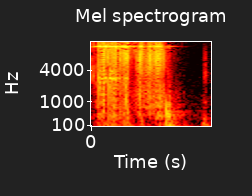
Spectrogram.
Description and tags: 0031 Bottom Studs
Recordings of the Alexander Wang luxury handbag called the Rocco. Bottom studs
Alexander-Wang, Handbag, Hardware, Leather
